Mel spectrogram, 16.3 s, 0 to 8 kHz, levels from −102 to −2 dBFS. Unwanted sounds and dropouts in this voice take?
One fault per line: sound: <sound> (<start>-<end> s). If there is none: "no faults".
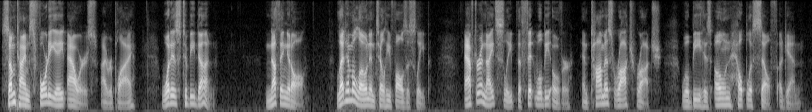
no faults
